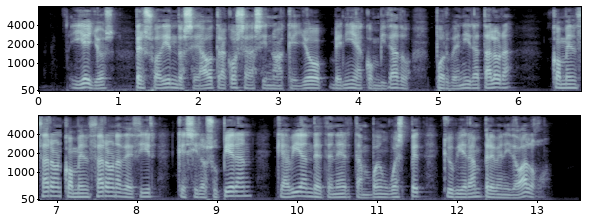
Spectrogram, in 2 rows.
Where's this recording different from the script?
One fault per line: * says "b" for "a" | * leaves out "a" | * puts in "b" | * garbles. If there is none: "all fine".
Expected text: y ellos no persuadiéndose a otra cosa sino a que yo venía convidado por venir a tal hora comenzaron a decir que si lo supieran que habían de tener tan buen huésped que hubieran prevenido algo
* leaves out "no"
* puts in "comenzaron"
